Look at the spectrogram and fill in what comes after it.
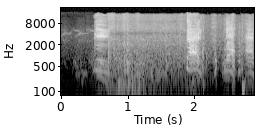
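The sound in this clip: Water splashes as someone jumps into a swimming pool during a swim lesson, with a few bursts of splashing and sloshing mixed with people talking.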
